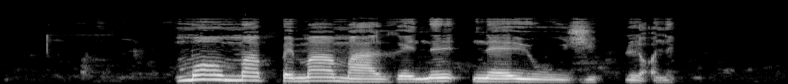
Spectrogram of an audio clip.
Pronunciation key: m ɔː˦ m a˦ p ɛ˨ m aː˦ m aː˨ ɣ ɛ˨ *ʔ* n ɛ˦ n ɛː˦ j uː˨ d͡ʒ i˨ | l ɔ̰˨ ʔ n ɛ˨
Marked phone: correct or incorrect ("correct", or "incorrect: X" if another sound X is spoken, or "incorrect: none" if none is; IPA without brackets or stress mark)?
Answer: incorrect: none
